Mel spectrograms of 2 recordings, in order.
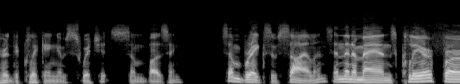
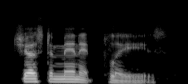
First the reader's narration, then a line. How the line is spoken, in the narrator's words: drawled the voice in the impatient tone that resents any effort as an imposition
